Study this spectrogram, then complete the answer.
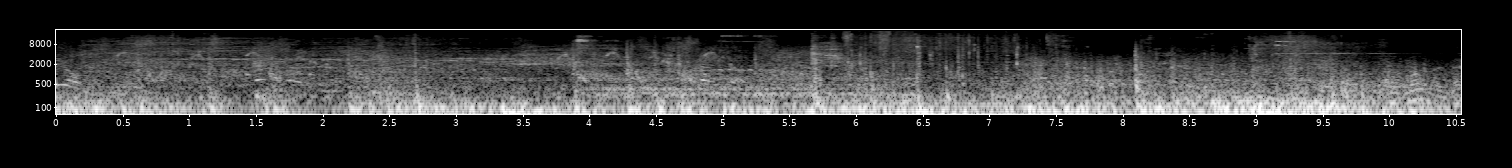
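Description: Spell explosions and magical blasts in the video game Hogwarts Legacy, a dense, continuous barrage of booms, crashes and thuds heard up close and loud throughout, with a voice casting spells over the din.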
